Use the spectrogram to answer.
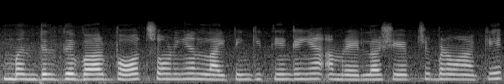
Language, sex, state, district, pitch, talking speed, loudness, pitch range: Punjabi, female, Punjab, Kapurthala, 240 Hz, 155 wpm, -16 LUFS, 230-250 Hz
